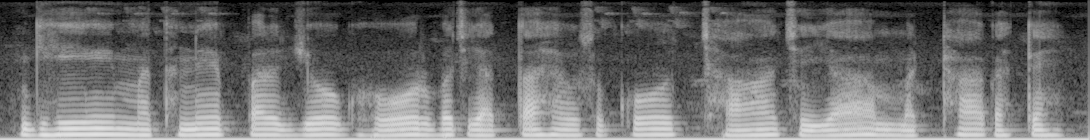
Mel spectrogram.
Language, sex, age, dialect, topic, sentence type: Hindi, male, 18-24, Kanauji Braj Bhasha, agriculture, statement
